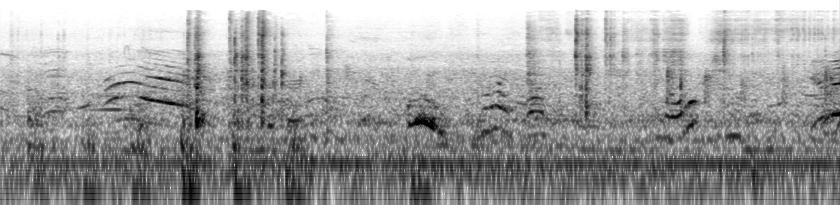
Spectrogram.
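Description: Distant voices of players and spectators calling out across an open football field, with a few sharp clicks and a steady low hum underneath.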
